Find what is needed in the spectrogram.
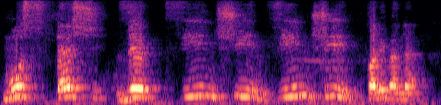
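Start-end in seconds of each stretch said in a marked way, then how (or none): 0.0-1.6 very slowly, syllable by syllable, مستشزر; slow careful reading. Shown as a demonstration. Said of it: "اقرأ معي هذه الكلمة". 1.6-3.6 سين شين said softly and slowly, stressing سين; name the letters سين شين gently to show they sit close; naming the letters. Shown as a demonstration. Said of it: "اقرأ معي".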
